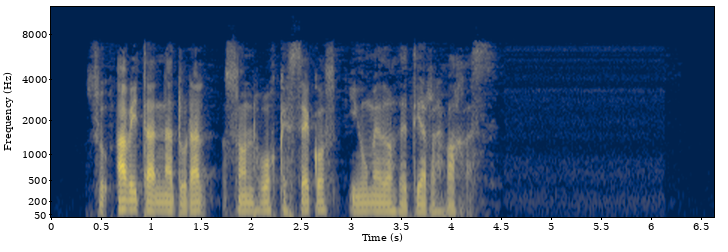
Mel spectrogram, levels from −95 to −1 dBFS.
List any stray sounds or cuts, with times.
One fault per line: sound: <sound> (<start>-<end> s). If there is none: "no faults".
no faults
